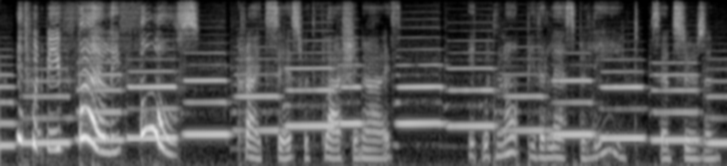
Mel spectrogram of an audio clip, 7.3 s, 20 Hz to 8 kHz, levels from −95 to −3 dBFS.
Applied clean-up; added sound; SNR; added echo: none; Wind instrument, woodwind instrument; 6 dB; none.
